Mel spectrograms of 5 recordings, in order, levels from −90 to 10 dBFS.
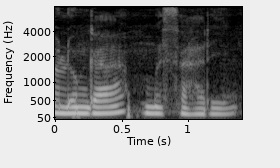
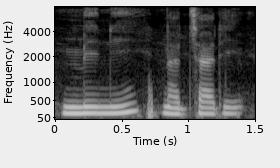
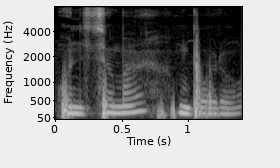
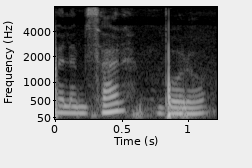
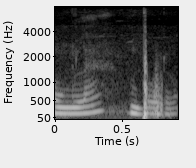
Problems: low volume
